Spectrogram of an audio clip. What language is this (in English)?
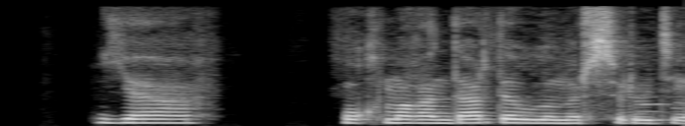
Kazakh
